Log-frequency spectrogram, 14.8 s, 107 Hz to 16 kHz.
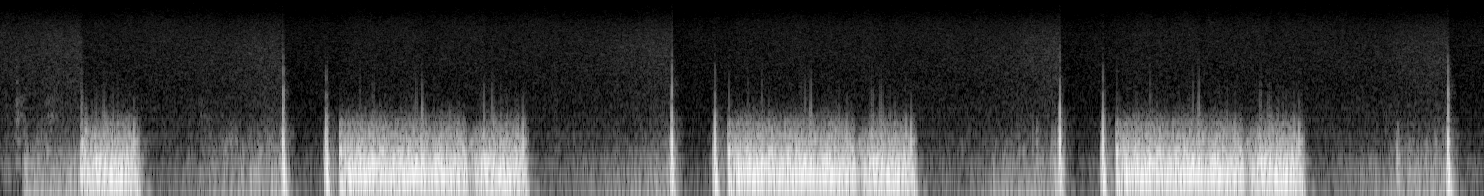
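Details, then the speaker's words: Mitral stenosis, simulated and slowed to about 15 beats/min then gradually sped up: accentuated first sound, sharp opening snap and long low mid-diastolic rumble with presystolic accentuation. "كمان زيادة في التأكيد هنسمع حالة تانية فيها كل الفايندنجز دي بس بالسرعة البطيئة كما لو كانت الهارت ريت 15 في الدقيقة، وبعدين هتزيد بالتدريج."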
